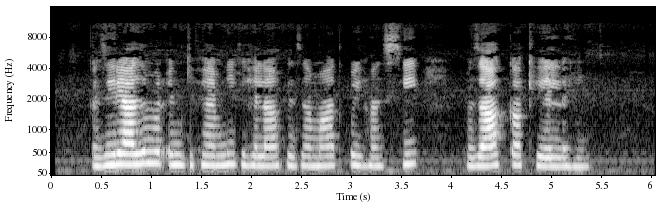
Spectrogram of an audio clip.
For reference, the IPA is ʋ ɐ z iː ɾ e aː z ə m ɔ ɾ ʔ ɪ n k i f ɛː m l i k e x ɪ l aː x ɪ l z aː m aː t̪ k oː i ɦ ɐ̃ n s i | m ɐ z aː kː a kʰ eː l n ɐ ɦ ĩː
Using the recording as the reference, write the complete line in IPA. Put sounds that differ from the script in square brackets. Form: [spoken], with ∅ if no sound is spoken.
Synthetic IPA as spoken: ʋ ɐ z iː ɾ e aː z ə m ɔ ɾ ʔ ɪ n k i f ɛː m l i k e x ɪ l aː [f] ɪ l z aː m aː t̪ k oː i ɦ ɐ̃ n s i | m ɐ z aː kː a kʰ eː l n ɐ ɦ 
